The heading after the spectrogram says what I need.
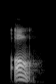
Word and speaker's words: on: At that time, you can use O N. It is pronounced as O.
